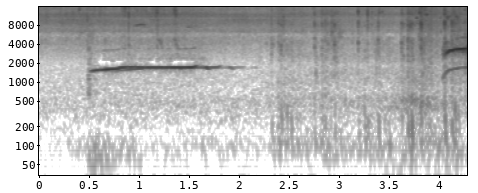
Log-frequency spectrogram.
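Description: Samurai horses in the video game Ghost of Tsushima, a long high whistle-like whinny up front, then rapid hoof clip-clop as the mounts gallop off, ending with another brief whinny, at moderate loudness.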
